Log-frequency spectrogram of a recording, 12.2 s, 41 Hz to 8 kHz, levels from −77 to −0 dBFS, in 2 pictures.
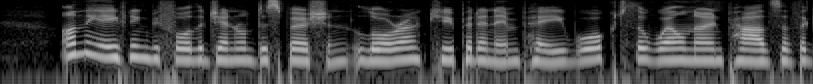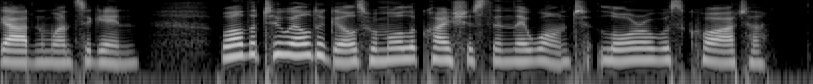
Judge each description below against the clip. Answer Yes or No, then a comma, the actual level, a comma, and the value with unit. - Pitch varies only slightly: Yes, narrow, 2.1 semitones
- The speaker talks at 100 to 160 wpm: No, average, 175 wpm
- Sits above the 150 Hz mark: Yes, medium, 185 Hz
